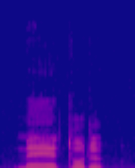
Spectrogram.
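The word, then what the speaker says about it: メートル: Alright, Japanese people still pronounce this a certain way. Alright, don't let your English brain take over. Metoru. Long, we got a yokobo in there.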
